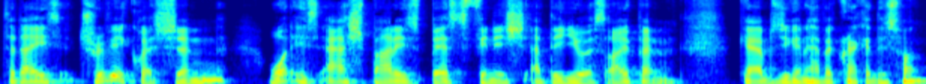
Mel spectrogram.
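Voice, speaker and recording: Fairly quick speech comes with a bright, sharp tone and very even loudness. The recording is very clean, with a silent background. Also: man, fairly low pitch for a man, lively intonation. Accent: Australian. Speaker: sports news podcast host. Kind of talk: scripted news reading.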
